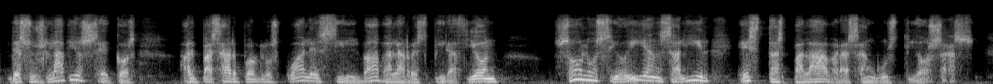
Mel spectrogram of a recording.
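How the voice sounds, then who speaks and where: A man's voice: big pitch swings, takes it slowly, a bit bright, breathy edge. A man narrating a radio horror drama in a theatrical, dramatic way. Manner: theatrical, with big swings in pitch. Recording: noisy radio drama recording.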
